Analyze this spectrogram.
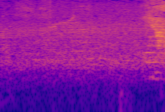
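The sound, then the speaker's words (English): A heavy slam as wrestler Rusev lands a belly to back suplex in a match against Shinsuke Nakamura, heard under steady commentary and crowd noise, with a louder swell near the end. “And Rusev again, belly to back suplex. More power, landed on.”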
